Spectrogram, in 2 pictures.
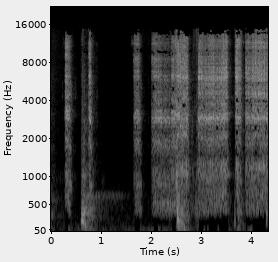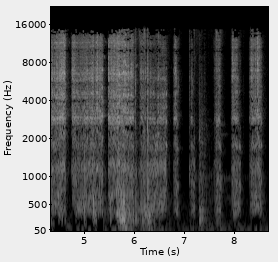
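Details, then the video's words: A squirrel gives harsh, raspy bursts of chatter, some brief and clipped, others drawn out for a second or more, in an uneven series. "هذا هو صوت السنجاب ان لم تكن قد سمعته من قبل - Voix d'écureuil"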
